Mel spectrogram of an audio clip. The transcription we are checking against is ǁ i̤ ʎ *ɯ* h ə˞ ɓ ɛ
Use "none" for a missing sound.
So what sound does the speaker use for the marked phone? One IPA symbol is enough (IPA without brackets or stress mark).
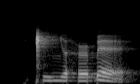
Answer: ə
